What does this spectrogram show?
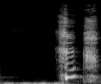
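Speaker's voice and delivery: a quick airy giggle; breathy giggle. Acted. Flattered shop girl giggling at Othman's words. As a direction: laugh it off under your breath.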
